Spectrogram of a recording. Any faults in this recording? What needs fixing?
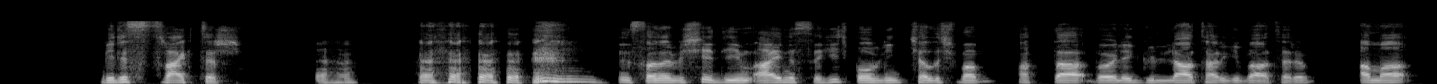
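Wrong sample rate throughout: the samples are clocked out more slowly than they were captured, with no resampling, which fits 22 kHz material played at 16 kHz. The speech runs at 0.726 times normal speed and sits 5.55 semitones low, sounding slow and deep.

To prevent it, make sure the playback rate matches the rate the audio was recorded at, or resample to the device rate before output.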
